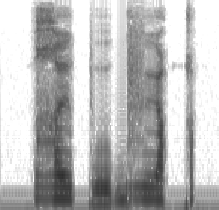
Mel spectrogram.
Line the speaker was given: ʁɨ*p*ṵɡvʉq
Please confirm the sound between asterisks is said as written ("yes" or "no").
yes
